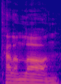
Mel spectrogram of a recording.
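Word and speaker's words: Calon Lân: So this song is, am I pronouncing it right? Calon Lan? Calon Lan.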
